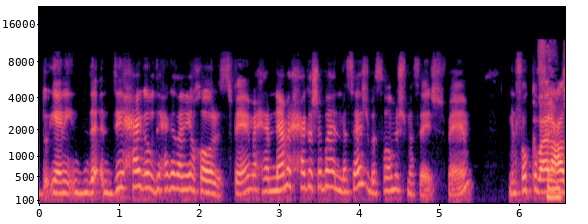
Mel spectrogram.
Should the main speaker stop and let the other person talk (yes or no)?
yes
